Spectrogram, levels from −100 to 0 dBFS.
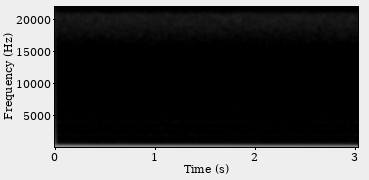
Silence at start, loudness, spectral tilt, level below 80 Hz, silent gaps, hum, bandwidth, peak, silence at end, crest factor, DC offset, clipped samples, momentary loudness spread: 0 s; -38 LUFS; -12 dB/octave; -36 dBFS; none; 60 Hz at -75 dBFS; 0.4 kHz; -28 dBFS; 0 s; 8 dB; under 0.1%; under 0.1%; 3 LU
